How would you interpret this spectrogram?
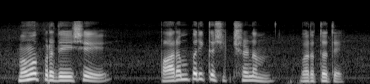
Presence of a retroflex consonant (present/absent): present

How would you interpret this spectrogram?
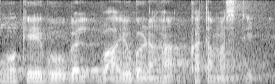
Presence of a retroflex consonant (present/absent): present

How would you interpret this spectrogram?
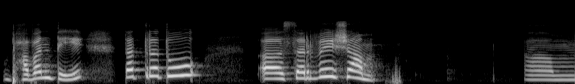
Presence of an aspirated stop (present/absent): absent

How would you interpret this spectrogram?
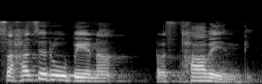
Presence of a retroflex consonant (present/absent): absent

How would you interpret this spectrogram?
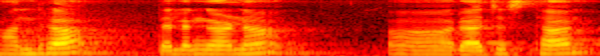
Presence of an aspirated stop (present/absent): present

